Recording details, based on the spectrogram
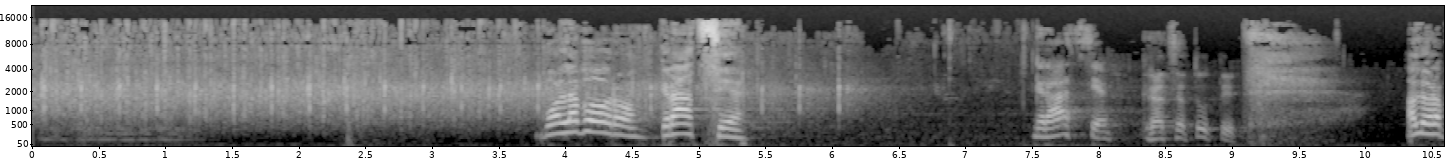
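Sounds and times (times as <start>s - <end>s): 
audience clapping: 0.0s - 6.7s
speech: 3.8s - 5.4s, 7.5s - 9.4s, 10.3s - 10.5s.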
